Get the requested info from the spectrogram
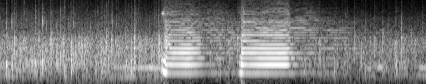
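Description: Crowd applause in an arena, cut through about halfway by two loud blasts of a horn on one steady note, the second blast longer than the first.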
